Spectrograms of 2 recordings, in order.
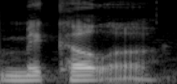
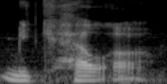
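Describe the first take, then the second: First: The middle of the name does not sound like 'Kelly'. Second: The middle of the name sounds like 'Kelly'. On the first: The speaker calls it wrong. "Not Michaela" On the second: The speaker calls it right. "It's Michaela, okay? Like Kelly"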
